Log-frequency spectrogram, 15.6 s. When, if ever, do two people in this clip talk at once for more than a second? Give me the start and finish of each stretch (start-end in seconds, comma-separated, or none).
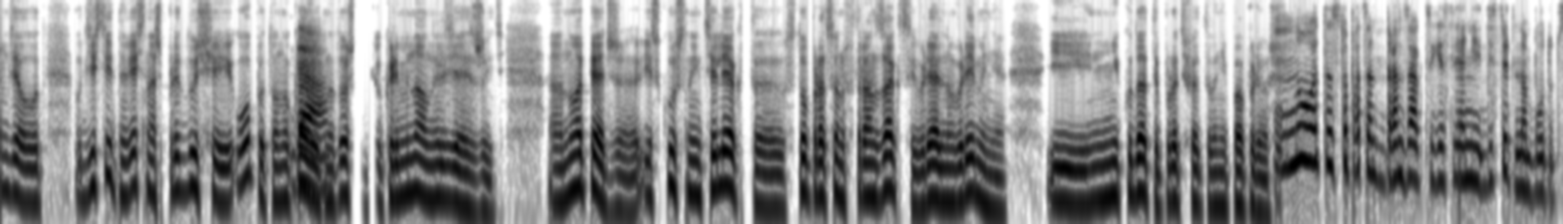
none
